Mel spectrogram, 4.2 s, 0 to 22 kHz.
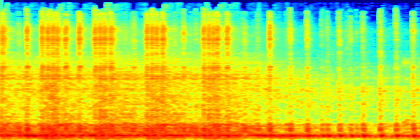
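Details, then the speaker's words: Dash New motorcycle, Thai model year 44, original: cold two-stroke starting and popping along at an even idle, about three beats a second, no knocks or rattles; engine healthy. "เดี๋ติดเครื่องให้ฟังนี่เครื่องเย็นๆอันนี้เครื่องดีมากครับ"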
